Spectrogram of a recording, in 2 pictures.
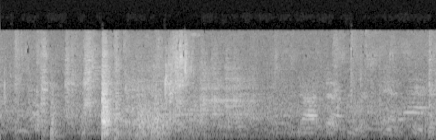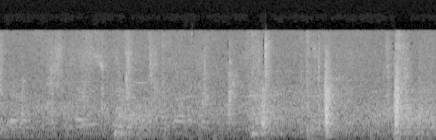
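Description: Wooden crates knock and clatter as men handle them.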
